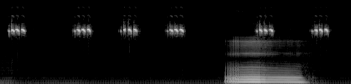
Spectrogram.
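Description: Crickets chirp in short, evenly spaced trilled bursts, six in all, clear, with a brief low droning hum rising underneath near the end.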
